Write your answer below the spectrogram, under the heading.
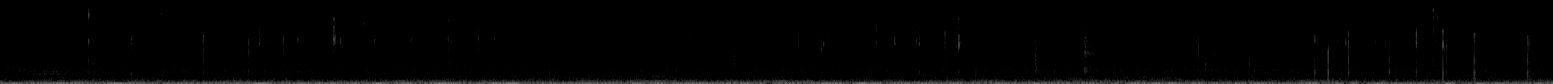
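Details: Meat being eaten by a Sphynx cat: repeated crisp biting and chewing clicks, denser near the start and end, over a constant low-pitched room hum.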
